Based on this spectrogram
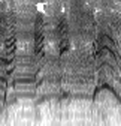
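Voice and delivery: exasperated shout; fed-up yell. Acted. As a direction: yell at them to finally hush. Yelling at crying twins.

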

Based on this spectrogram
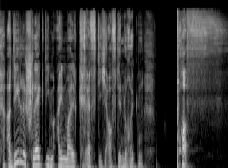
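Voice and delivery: ordinary delivery

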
